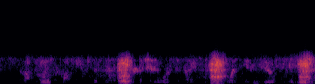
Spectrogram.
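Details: A mixed pit bull dog, whose owner thinks it has kennel cough, gives three sharp, harsh honking coughs amid wheezy, raspy breathing.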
